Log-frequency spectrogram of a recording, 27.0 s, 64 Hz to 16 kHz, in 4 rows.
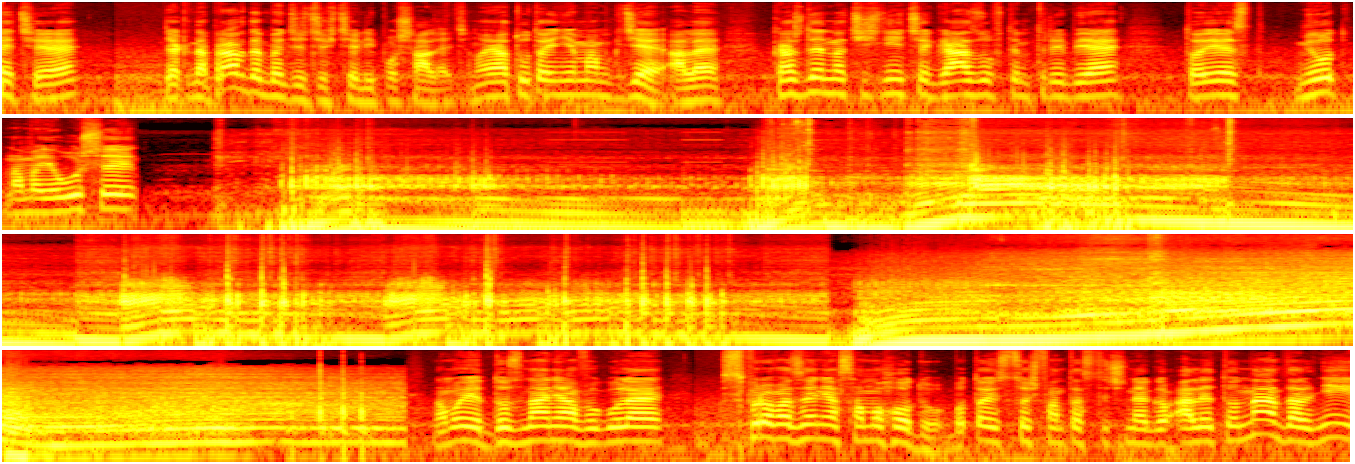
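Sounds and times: car engine revving: 7.8 - 22.3
exhaust crackles and pops: 14.4 - 17.4.

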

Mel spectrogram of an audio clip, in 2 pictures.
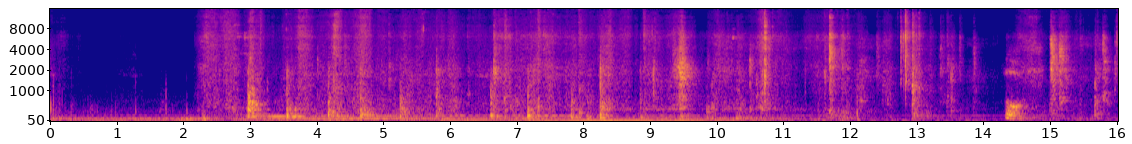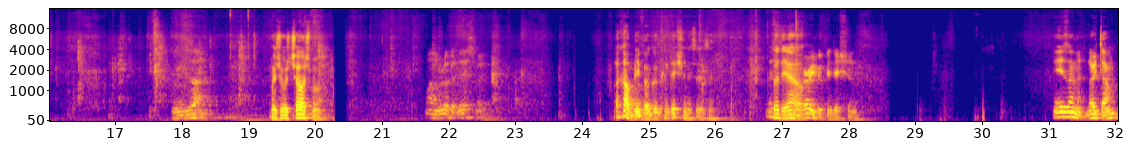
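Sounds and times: footsteps on concrete: 2.6 - 11.5.

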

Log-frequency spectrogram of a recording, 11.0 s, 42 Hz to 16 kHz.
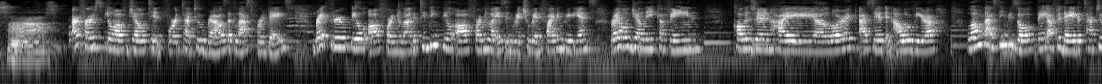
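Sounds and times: woman speaking: 0.0 - 6.2.

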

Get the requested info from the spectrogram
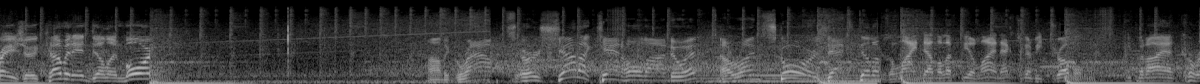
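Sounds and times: background music: 0.0 - 12.0
ballpark crowd noise: 0.0 - 12.0
bat cracking a ball: 2.8 - 3.0.

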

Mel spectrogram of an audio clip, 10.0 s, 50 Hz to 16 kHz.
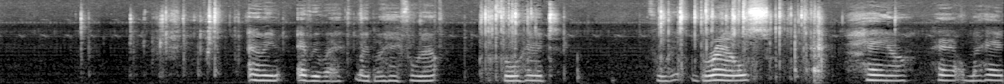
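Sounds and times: quiet sharp clicks: 0.7 - 2.5.

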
